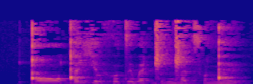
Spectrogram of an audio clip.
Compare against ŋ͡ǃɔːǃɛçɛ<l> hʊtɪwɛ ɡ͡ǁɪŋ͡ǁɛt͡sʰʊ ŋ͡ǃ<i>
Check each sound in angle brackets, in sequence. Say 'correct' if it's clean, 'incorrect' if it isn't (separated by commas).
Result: correct, incorrect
